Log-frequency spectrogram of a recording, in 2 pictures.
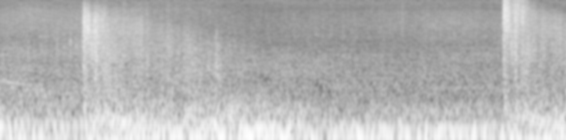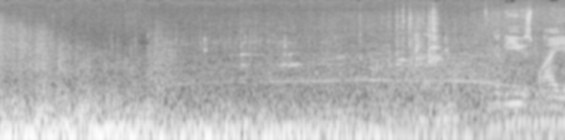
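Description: Tank cannon fire in the video game World of Tanks, with two sharp, loud booms several seconds apart cutting through a constant dense rumble of engine and battle noise.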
